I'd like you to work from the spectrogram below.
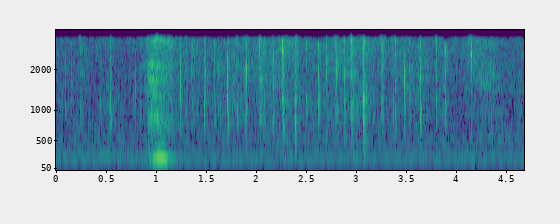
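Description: Typing on a computer keyboard as an email subject is entered: a quick, uneven run of many light key clicks, moderately soft and continuous.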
